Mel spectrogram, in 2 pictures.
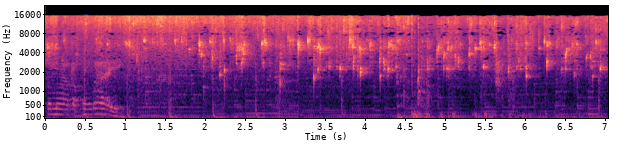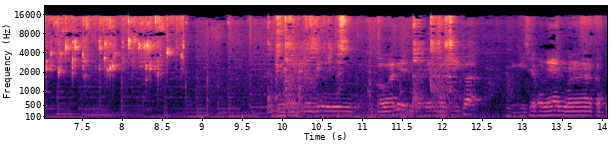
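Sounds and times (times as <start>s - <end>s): hot oil sizzling: 0.0s - 12.8s
background music: 0.0s - 13.4s
metal ladle scraping a wok: 11.6s - 12.5s.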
